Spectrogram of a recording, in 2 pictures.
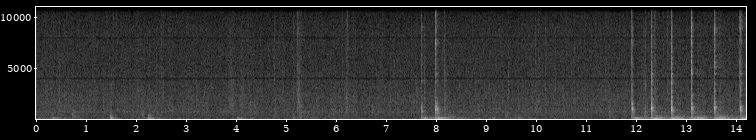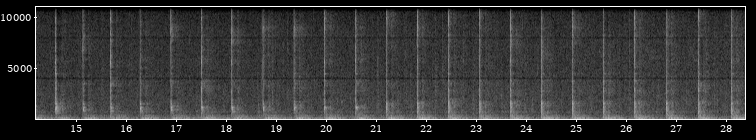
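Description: Hammer driving a candle-wax-coated nail into a hardwood beam: one knock about eight seconds in, then from about twelve seconds steady strikes, about two a second.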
